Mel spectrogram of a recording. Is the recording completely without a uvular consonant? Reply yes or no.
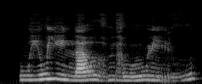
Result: yes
